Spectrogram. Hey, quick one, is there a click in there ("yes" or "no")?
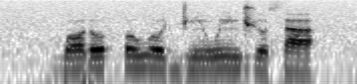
no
